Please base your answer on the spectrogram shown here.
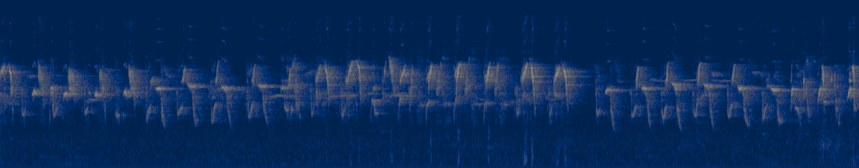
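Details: Timbrado canary delivering continuous song of fast, evenly pulsed metallic trills, tone shifting between phrases, loud and unbroken for almost nine seconds.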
